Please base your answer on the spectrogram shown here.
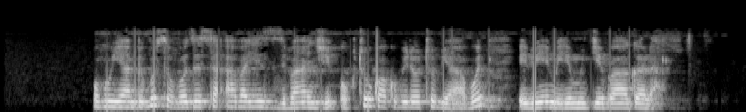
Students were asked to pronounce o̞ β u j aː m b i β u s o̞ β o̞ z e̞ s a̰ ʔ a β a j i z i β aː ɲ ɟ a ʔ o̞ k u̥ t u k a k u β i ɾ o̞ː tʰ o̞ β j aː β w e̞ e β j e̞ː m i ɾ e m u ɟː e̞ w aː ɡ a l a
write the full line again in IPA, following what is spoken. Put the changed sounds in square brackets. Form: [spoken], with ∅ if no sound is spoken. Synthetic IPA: o̞ β u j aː m b i β u s o̞ β o̞ z e̞ s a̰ ʔ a β a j i z i β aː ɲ ɟ [i] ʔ o̞ k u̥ t [uː] k a k u β i ɾ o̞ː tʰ o̞ β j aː β w e̞ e β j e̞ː m i ɾ [i] m u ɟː e̞ [β] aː ɡ a l a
